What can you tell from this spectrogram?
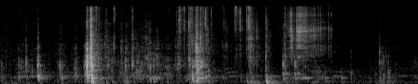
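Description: Trading-card pack being opened by hand: its wrapper crinkling and tearing, then the cards sliding and rustling between the fingers, in a string of irregular sharp crackles and clicks.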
